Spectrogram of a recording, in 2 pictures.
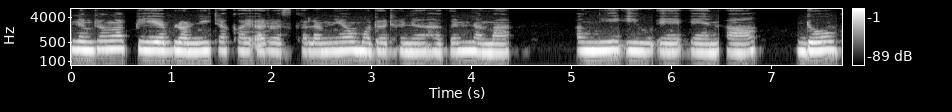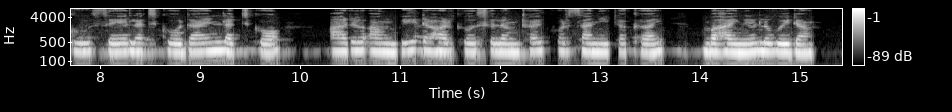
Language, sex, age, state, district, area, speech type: Bodo, female, 18-30, Assam, Kokrajhar, rural, read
